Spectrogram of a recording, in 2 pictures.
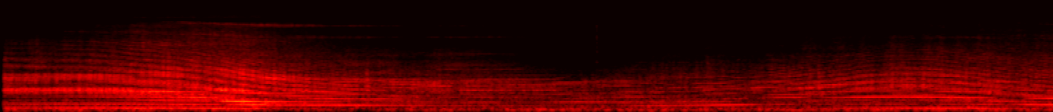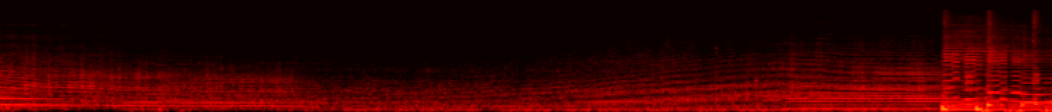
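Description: Large radio-controlled aerobatic model airplane's nose engine and two-blade propeller in flight, its note swooping up and down in pitch as it passes and manoeuvres. Loudest about two seconds in, fading lower and quieter through the middle, with another swell around nine seconds and a rise again near the end.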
